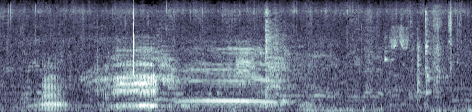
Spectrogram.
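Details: Kankrej cow from Rajasthan mooing; a short low call, then a longer harmonic-rich moo with a rising, sustained middle section lasting over a second, followed by quieter murmured sounds and faint background noise.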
